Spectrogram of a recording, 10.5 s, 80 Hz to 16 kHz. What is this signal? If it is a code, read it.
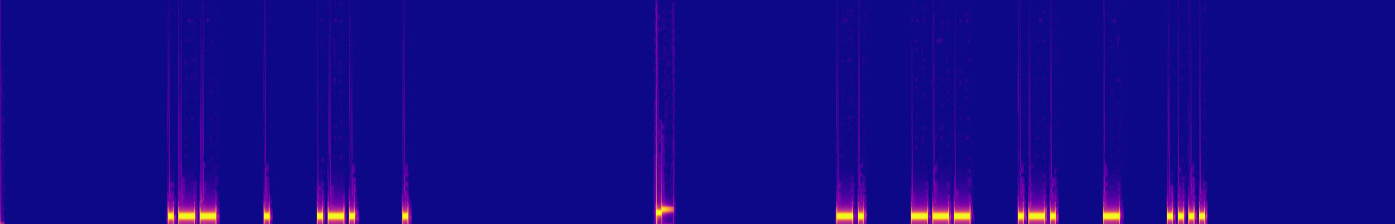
Morse code, heard as a keyed tone, about 30 wpm, spaced as for 17 wpm, 700 Hz. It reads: WERE NORTH
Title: 3x Character Spacing - Top 300 Words - 30wpm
